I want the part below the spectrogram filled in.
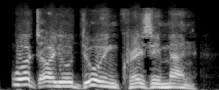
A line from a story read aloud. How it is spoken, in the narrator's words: Lunamor bellowed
